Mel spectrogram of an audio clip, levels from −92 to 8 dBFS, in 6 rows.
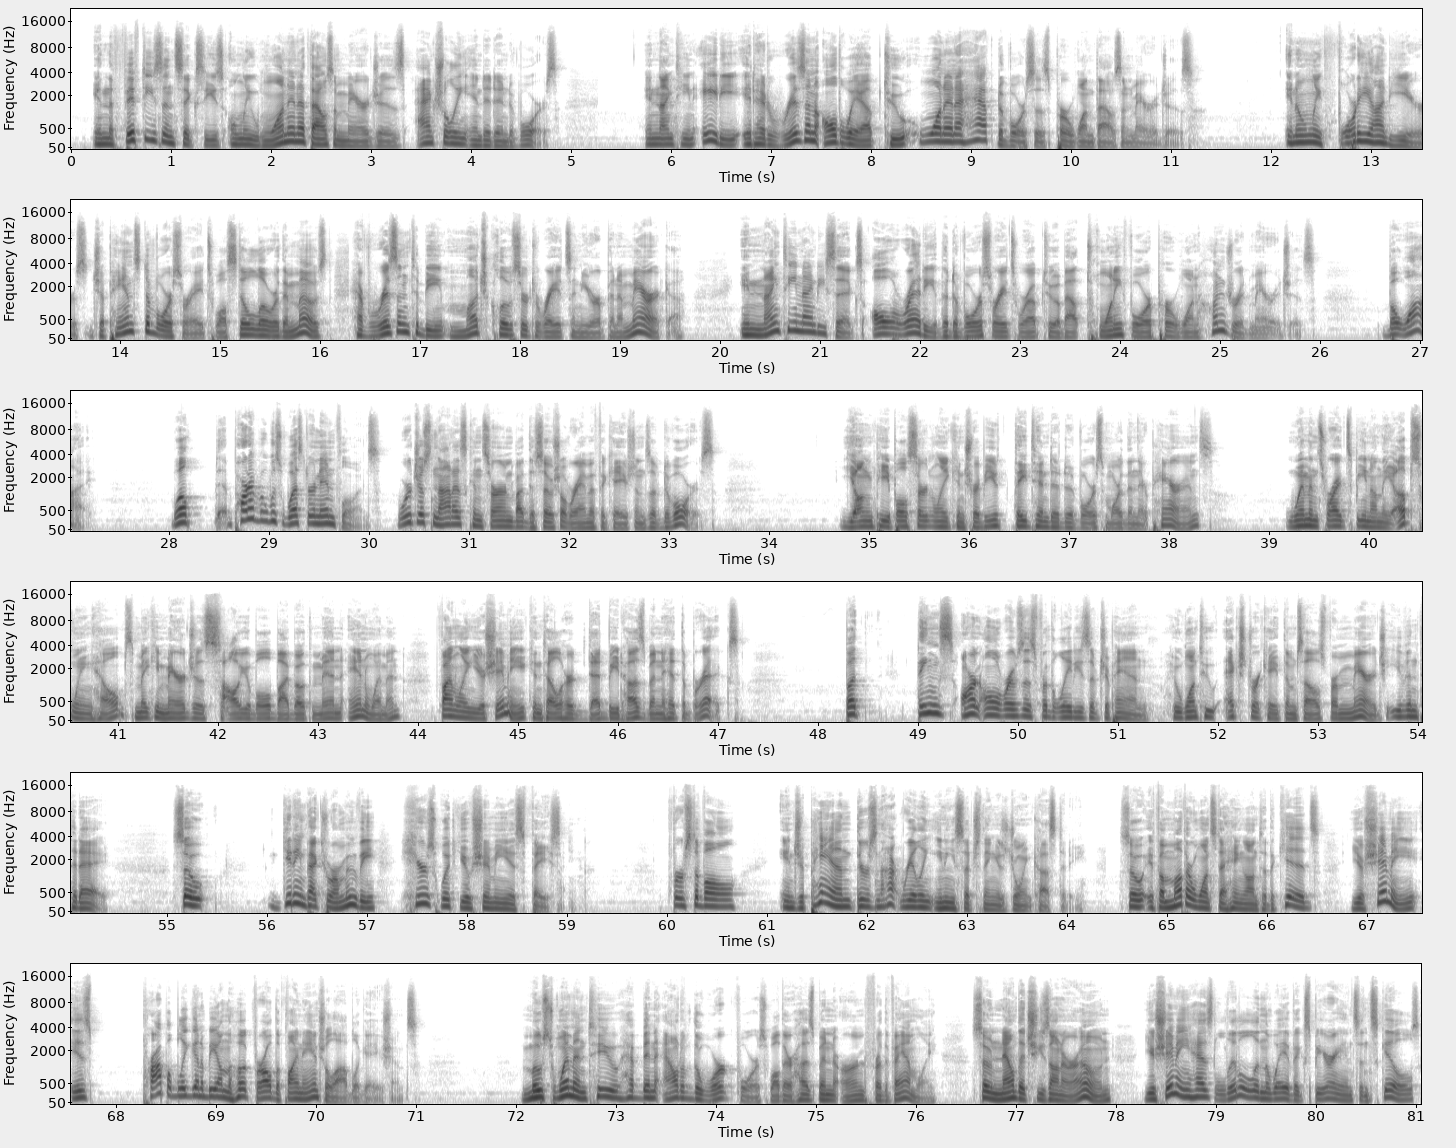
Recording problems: none

